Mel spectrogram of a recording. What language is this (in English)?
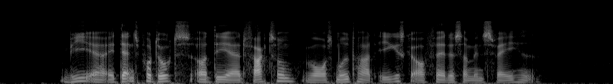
Danish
